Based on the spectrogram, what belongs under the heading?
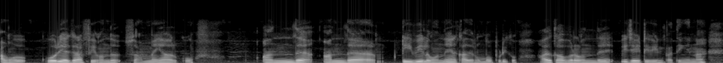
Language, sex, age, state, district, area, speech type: Tamil, female, 18-30, Tamil Nadu, Coimbatore, rural, spontaneous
